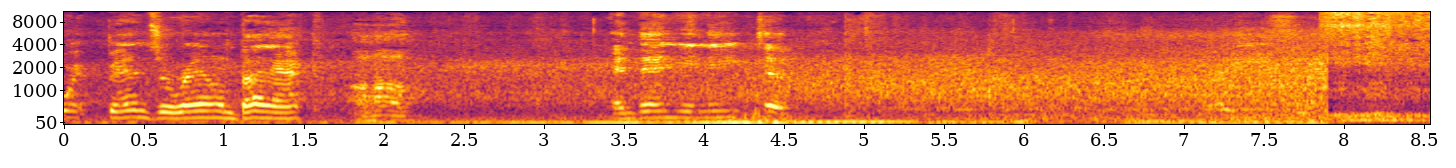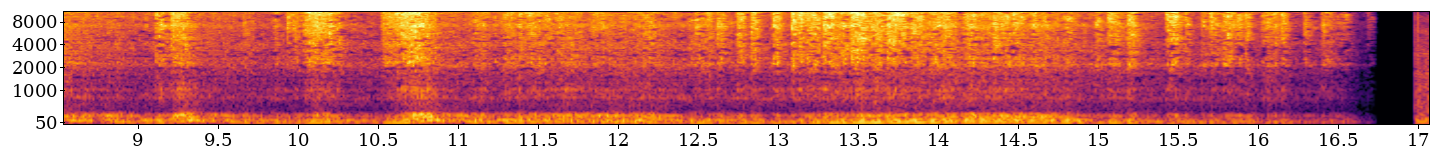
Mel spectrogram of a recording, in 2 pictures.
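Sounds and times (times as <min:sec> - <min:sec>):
car engine revving: 0:04.2 - 0:16.7.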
